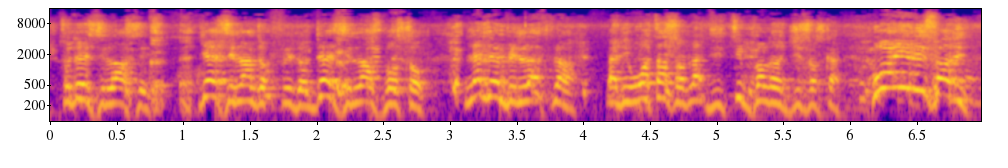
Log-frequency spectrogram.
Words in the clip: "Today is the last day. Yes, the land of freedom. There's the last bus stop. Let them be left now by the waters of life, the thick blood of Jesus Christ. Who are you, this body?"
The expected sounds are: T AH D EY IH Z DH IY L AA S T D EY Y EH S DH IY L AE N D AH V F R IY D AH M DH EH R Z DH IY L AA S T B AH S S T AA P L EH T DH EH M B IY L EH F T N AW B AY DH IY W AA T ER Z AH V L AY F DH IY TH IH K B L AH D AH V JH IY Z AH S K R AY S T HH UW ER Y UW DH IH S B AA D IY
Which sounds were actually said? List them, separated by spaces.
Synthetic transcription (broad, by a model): T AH D EY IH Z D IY L AA S T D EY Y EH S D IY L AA N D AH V F R IY D AH M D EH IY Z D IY L AA S T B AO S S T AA L EH T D EH M B IY L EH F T N AW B AY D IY W AA T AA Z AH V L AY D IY T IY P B AO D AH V JH IY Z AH S K R AY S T HH UW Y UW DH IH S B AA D IY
